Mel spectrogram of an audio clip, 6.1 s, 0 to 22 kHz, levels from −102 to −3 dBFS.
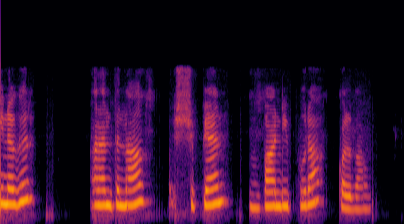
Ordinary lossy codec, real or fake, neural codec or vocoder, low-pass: none; fake; vocoder, 22.05 kHz, 80 mel bands, WaveNeXt; 7.2 kHz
